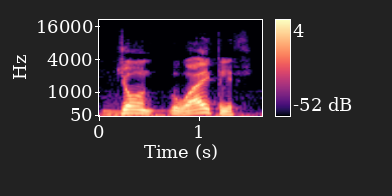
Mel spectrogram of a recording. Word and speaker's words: John Wycliffe: Aqui nós temos, por exemplo, John Wycliffe, ou como querem alguns mais preciosistas, John Wycliffe, seria a pronúncia no inglês.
